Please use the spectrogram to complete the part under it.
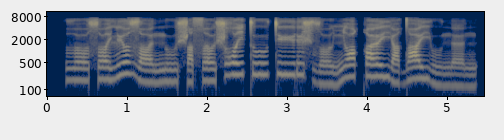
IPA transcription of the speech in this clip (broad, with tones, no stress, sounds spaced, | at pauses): ðˤ uː˩ sˤ u˨ j l yː˥ zˤ œː˩ n uː˩ ʃ ə˩ sˤ j u˨ ʃ ʁʷ i˥ t uː˥ t yː˥ ɾ y˥ ʃ zˤ u˩ ɲ ɔ˥ qʷ œː˥ j ʏ˨ dˤ œː˦ j u˩ n œ˩ n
